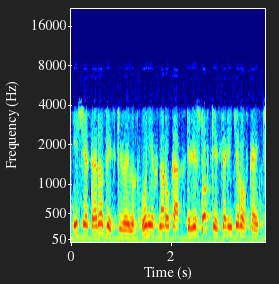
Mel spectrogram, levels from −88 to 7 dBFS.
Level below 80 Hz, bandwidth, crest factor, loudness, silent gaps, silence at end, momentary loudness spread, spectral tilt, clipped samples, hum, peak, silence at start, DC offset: -40 dBFS; 4.1 kHz; 10 dB; -13 LUFS; none; 0 s; 3 LU; -9 dB/octave; under 0.1%; none; -2 dBFS; 0 s; under 0.1%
